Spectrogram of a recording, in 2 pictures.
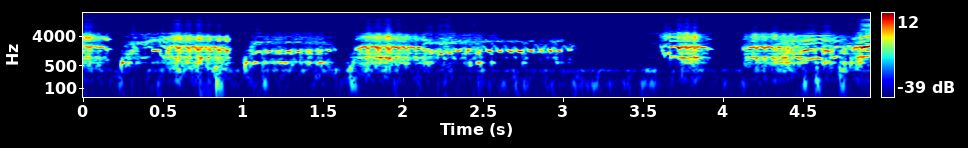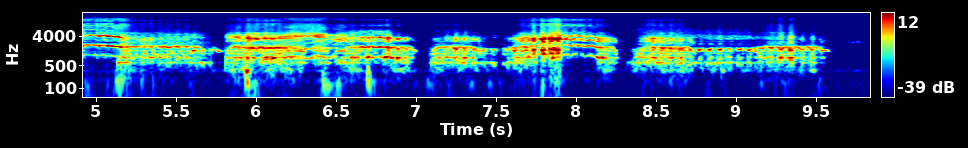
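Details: At a water-tower nest in Axel on 5 February 2018, a mating northern goshawk gives a near-continuous series of loud, rasping, wailing calls, each about a second long, separated by only brief pauses.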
